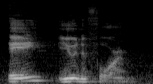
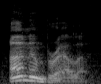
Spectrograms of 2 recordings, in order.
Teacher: Porque essa vogal aqui, you, tem o som consonantal, como se fosse a palavra, o pronome you em inglês.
